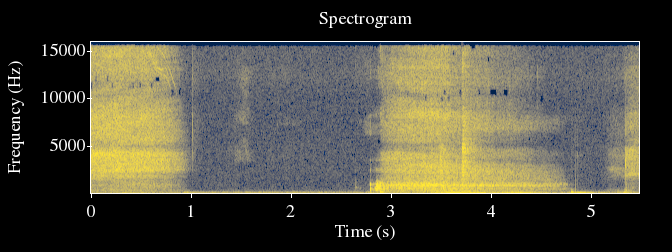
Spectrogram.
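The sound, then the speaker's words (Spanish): Two long, breathy airflow sounds separated by a quiet pause, a slow deep inhale followed by a full exhale during a breathing exercise, with no talking. “Que tus pulmones se llenen de aire.”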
